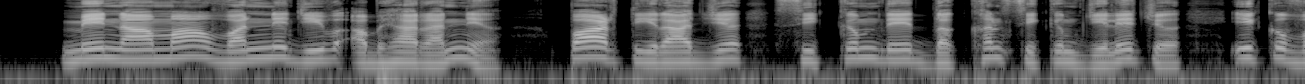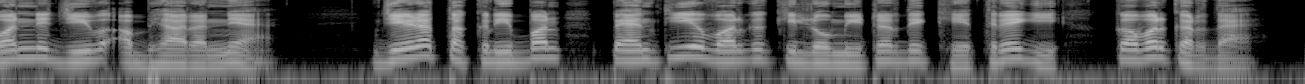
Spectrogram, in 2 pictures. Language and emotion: Dogri, neutral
